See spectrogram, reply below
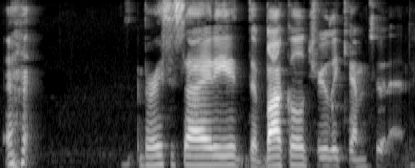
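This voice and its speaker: A man's voice: fairly high pitch, steady tone, normal speed. A man chatting casually and informally as he reacts aloud to a game, sometimes swearing. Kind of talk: casual chat, gameplay commentary. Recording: game music behind the voice. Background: video game music.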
